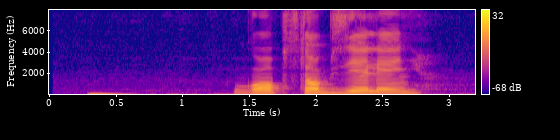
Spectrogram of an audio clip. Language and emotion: Russian, neutral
